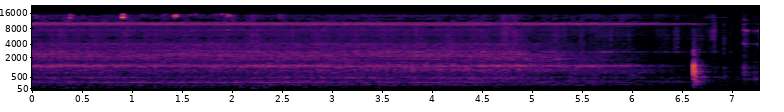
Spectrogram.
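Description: A drill press whirs steadily as its bit spins.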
